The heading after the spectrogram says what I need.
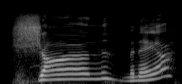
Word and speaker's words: Sean Manaea: How's this guy's name pronounced with the no-hitter? Sean Manea?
